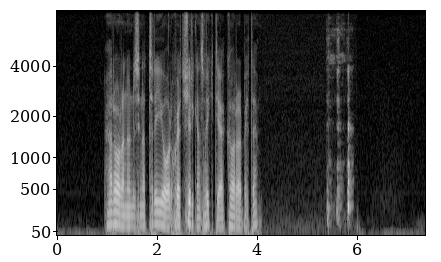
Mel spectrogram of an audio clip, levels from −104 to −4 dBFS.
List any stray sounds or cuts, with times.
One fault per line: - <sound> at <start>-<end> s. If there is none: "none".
- laugh at 5.4-5.9 s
